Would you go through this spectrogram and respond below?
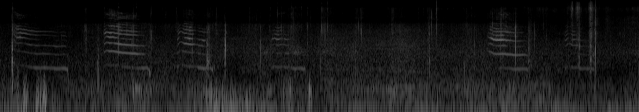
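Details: Stray cats on a walking path, being petted as others approach, give about six clear meows, each falling slightly in pitch at the end, spaced a few seconds apart over a low rumble of outdoor background noise and occasional clicks.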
